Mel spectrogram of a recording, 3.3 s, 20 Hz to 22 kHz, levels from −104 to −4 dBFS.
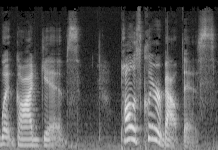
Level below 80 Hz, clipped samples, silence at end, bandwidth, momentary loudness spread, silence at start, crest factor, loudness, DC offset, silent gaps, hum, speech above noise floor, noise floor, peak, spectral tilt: -52 dBFS; under 0.1%; 0.05 s; 18 kHz; 15 LU; 0 s; 20 dB; -22 LUFS; under 0.1%; none; none; 26 dB; -49 dBFS; -4 dBFS; -3.5 dB/octave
